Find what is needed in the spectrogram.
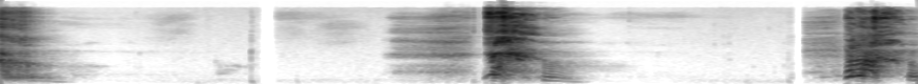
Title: World Loudest Sneezes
